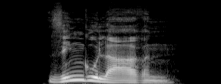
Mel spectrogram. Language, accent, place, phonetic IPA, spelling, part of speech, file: German, Germany, Berlin, [ˈzɪŋɡuˌlaːʁən], Singularen, noun, De-Singularen.ogg
- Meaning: dative plural of Singular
